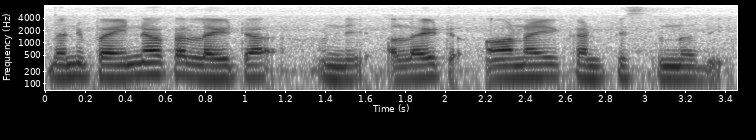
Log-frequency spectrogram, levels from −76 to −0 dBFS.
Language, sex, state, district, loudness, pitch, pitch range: Telugu, male, Telangana, Mahabubabad, -16 LUFS, 140 Hz, 135-145 Hz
